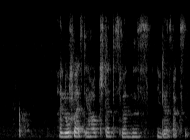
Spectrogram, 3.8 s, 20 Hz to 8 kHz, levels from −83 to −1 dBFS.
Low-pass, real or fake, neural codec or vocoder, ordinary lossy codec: 7.2 kHz; fake; vocoder, 22.05 kHz, 80 mel bands, HiFi-GAN; none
